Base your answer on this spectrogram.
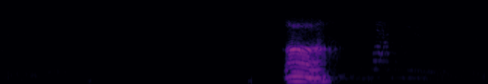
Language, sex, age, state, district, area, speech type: Dogri, female, 60+, Jammu and Kashmir, Reasi, rural, conversation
